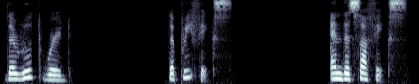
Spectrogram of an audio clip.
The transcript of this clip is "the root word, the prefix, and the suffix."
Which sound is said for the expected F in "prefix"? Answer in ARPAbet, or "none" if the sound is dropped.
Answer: F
